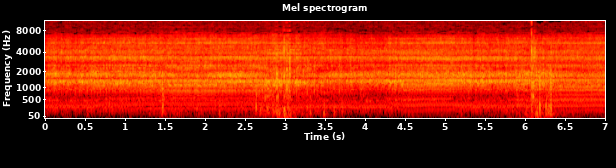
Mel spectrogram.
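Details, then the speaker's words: 80cc two-stroke motorized bicycle on a ride after fitting a new piston, rings not yet broken in, and an upgraded needle wrist pin bearing: steady buzz under load with wind rush, previous top-end pinging gone; pulls hills at 26–28 mph. "we'll just go for a little drive i don't even hear that top that ping ping ping ping ping sound with this new bearing in there"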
